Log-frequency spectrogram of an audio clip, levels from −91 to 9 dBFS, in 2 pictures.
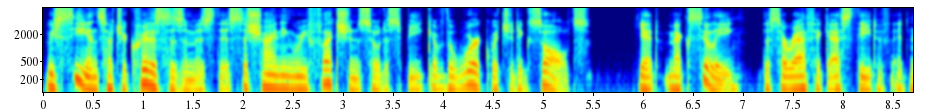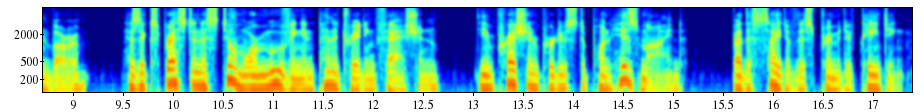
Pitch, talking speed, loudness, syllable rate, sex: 120 Hz, 170 wpm, -21 LUFS, 5.2 syllables/s, male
